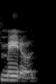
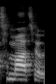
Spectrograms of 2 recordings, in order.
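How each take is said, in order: First: The middle vowel sounds like 'ay'. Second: The middle vowel sounds like 'ah'. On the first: This is the North American way the husband prefers. The speaker calls it right. "it's tomato. Just teach him to talk properly" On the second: This is the English way the son was taught. The speaker calls it wrong. "It's not tomato"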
